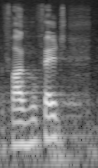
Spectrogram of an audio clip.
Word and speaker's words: Frankenfeld: Mein Name ist Frankenfeld, also es wird immer falsch ausgesprochen, wie Krankengeld, nur nicht so dick.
